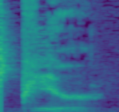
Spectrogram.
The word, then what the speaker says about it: Pierre: capital of my uh state of South Dakota it's spelled Pierre it's Pierre like you dock your book at boat at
